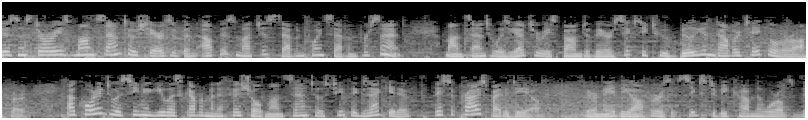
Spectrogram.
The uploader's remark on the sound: Broadcasting live from the BNY Mellon Asset Servicing Conference in Tuscon, Arizona.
